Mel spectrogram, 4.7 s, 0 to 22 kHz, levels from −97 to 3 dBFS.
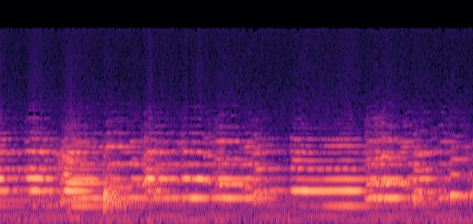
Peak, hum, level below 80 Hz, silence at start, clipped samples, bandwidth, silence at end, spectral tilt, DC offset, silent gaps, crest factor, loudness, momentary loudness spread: -6 dBFS; none; -48 dBFS; 0 s; under 0.1%; 4.3 kHz; 0 s; -8 dB/octave; under 0.1%; none; 14 dB; -20 LUFS; 7 LU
